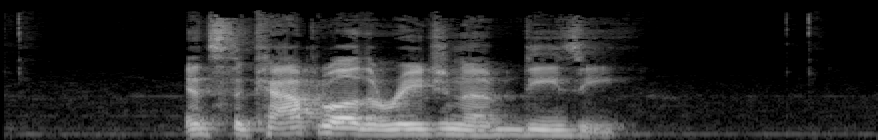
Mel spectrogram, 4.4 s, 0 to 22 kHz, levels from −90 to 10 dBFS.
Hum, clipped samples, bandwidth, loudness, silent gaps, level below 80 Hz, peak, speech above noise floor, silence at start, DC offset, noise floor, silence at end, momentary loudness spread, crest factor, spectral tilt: none; under 0.1%; 16 kHz; -17 LUFS; none; -60 dBFS; -2 dBFS; 47 dB; 0.95 s; under 0.1%; -64 dBFS; 1.3 s; 11 LU; 18 dB; -3.5 dB/octave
